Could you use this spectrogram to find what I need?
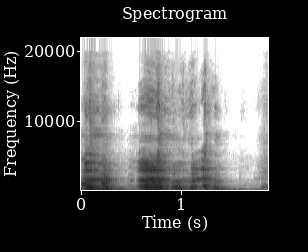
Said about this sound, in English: So I just, you know, I end up like turning towards him and I start coughing really loud at the back of his head, right?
